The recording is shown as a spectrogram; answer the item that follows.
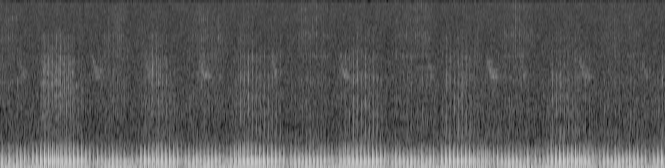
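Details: Happy domestic cat purring: a deep, low rumble pulsing in even swells roughly every second, with the vibration continuing between breaths and no other sounds.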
